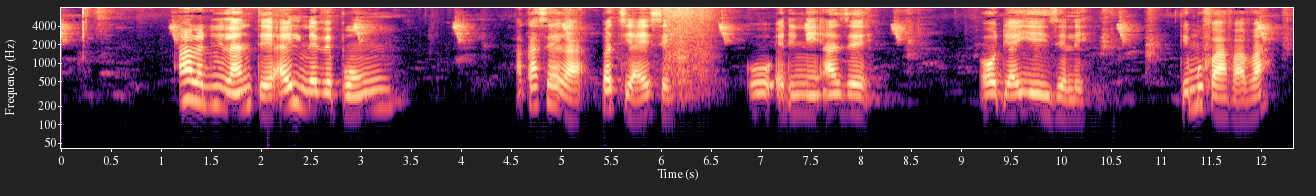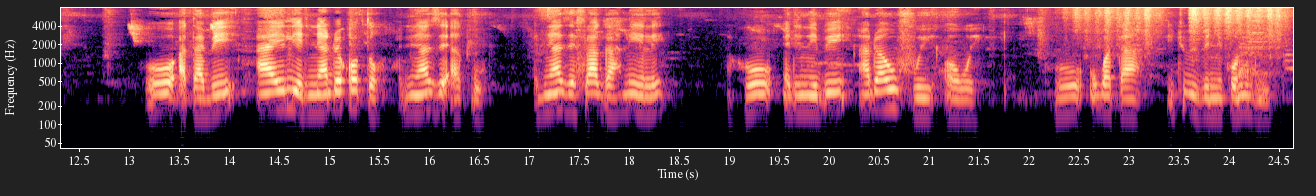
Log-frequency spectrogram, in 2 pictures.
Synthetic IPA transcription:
a˦lɔ˦dɪ˦nɪ̃˨la˨n̩˦tɛ˨a̰˨jɪ˦li˦˨nɛ˨˦vɛ˨po˨ŋ˦ | a˨ka˦sɛ˦ɣa˨pa˦ti˨a˨jɛ˦sɛ˨ | kʊ˦ɛ̰˨dɪ˨nɪ˨ʔa˦zɛ˦ | ɔ˦dɪ˨˦a˨i˦je˦˨zɛ˨lɛ˨ | ke˦mu˦fa˨va˨va˦ | wo˦a̰˨ta˨bɪ˦a˨jɪ˦lɪ˦ɛ˨dɪ˨nɪ˨a˨dʊ˦ɛ˦kɔ˦tɔ˨ɛ̰˨dɪ˨nɪ˨˦a˦zɛ˦˨ʔa˨k͡po˨ | ɛ̰˨dɪ˨ni˨˦a˦zɛ˨fla˦ɡa˨˦nɪ̃˦jɪ˨lɪ˦˨ | ho˦ɛ˨dɪ˨nɪ˨bɪ˦a̰˨dʊ˦a˦wu˦fu˨e˨ɔ̰˨wɛ˨ | o˦ʊ˦ɡ͡ba˨ta˨i˦t͡ʃu˦be˨ve˨nɪ˨kɔ˨˦nu˦du˨e˨

